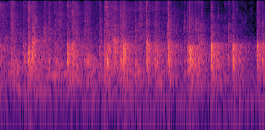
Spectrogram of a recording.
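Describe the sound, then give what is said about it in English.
An audience claps in a steady, fairly quick rhythm for a few seconds; the claps are soft and sharp with no voices over them. “Can you give him a hand?”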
